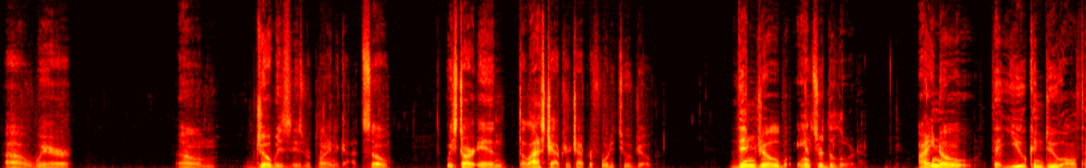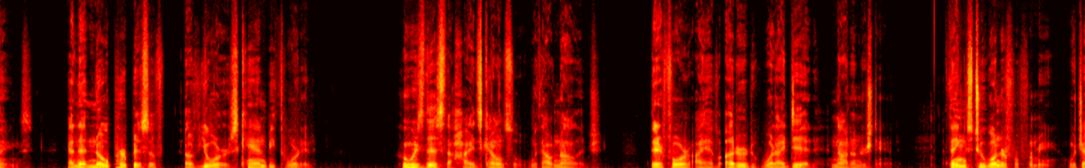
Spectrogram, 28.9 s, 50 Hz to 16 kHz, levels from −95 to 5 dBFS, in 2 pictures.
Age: 30-49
